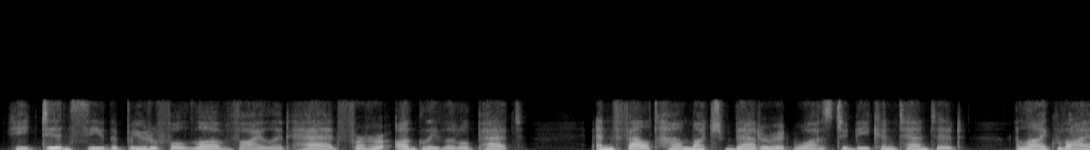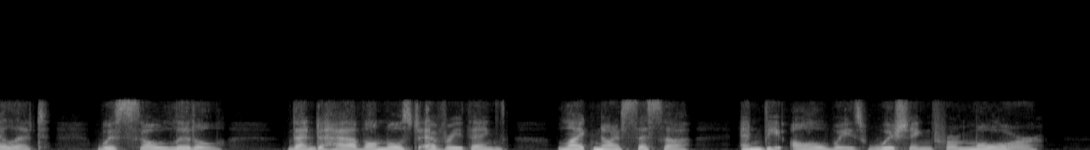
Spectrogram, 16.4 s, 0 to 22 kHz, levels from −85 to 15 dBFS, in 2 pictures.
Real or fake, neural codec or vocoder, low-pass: fake; codec, 16 kHz in and 24 kHz out, 0.6 kbps, FocalCodec, streaming, 4096 codes; 7.2 kHz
